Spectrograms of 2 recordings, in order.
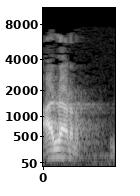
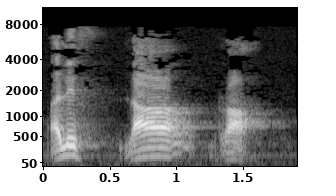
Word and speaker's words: Alif Lam Ra: These are pronounced separately, and so they are called, they are the broken into pieces. Not pronounced as Alif Lam Mim Alam, no. Alif Lam Mim. Alif Lam Ra Alar, no. Alif Lam Ra. Now the meanings of these broken alphabets, exact meanings we don't know.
